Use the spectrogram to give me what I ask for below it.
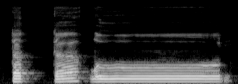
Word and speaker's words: تتقون: کی علامت ہے، تو یہاں پر وقف کریں گے تو اس صورت میں نون کی زبر ختم ہو جائے گی اور نون ساکن ہو جائے گا۔ اس کے ہجے یوں کریں گے، ت ت زبر تت، ت زبر ت، تت، قاف واو پیش قو، تتقو، نون زبر ن، تتقون، آگے وقف، تتقون۔ تو یہاں پر جب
